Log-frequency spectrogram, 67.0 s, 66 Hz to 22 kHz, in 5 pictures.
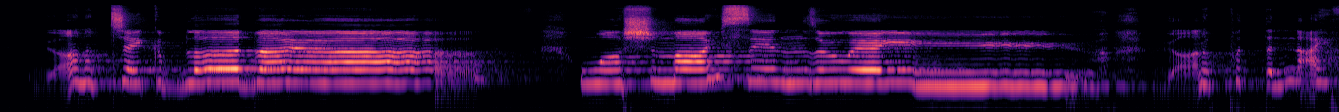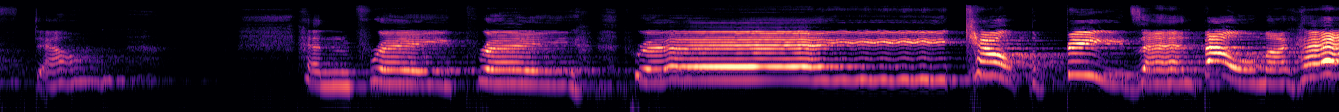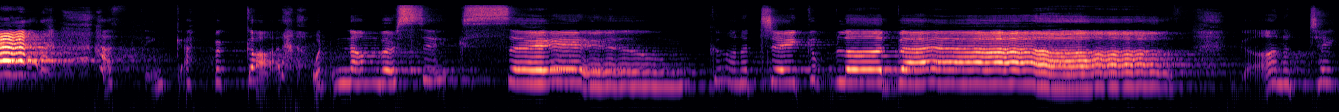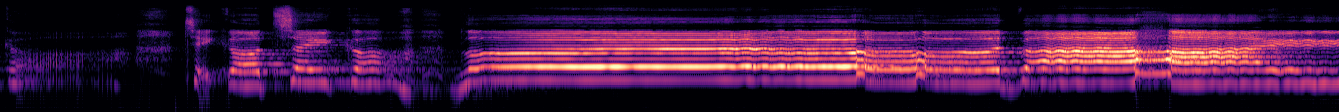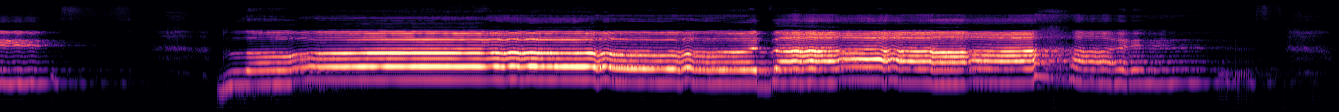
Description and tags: macabre female vocals
Vocal track clip taken from a song I made a while ago called "blood bath" (lyrics and complete track on my homepage). It's sort of a narration of insanity followed by religious guilt, so it's a bit dramatic heh.
I recorded this with my C3 mic, UA4FX audio interface, using sonar LE and cut it up in Ardour.
Chop it up, throw it in a blender, do whatever you like with it.
sing, dark, blood, catholicism, vocal, female, macabre, goth, insanity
